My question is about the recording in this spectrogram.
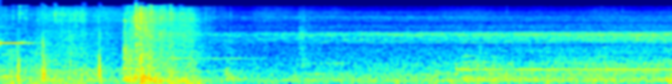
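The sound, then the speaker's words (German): A brief high beep, then the quick whoosh and thud of train sliding doors shutting, followed by the steady, low rumble of the carriage interior. “Kurz bevor die Türen zugehen, piepst es viermal.”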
